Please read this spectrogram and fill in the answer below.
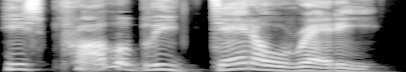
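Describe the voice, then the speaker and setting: Passionate, distraught young heroine for a fantasy storybook, raised pitch, swooping delivery, played by a male reader. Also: very animated, slow pace, sharp tone, no room sound, clean studio sound, heavily acted. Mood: tearful. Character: distraught, passionate teenage demigod girl warrior.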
